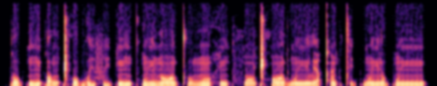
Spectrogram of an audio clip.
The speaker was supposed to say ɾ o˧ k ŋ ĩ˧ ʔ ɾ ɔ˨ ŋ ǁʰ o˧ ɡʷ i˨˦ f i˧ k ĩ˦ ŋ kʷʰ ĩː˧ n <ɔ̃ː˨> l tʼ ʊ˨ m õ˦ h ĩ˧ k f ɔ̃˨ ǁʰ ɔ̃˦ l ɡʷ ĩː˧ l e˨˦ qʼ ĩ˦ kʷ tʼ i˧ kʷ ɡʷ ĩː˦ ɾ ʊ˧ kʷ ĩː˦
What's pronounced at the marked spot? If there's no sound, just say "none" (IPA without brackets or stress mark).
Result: ɔ̃ː˧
